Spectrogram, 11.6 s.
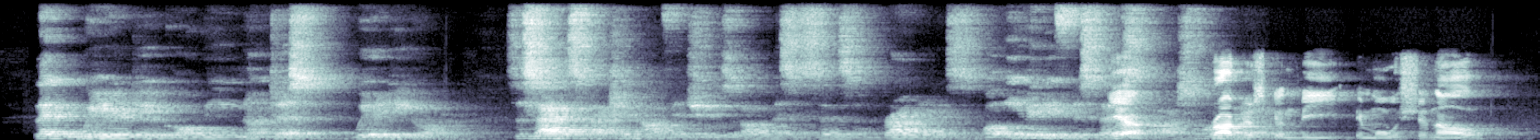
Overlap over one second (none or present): none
